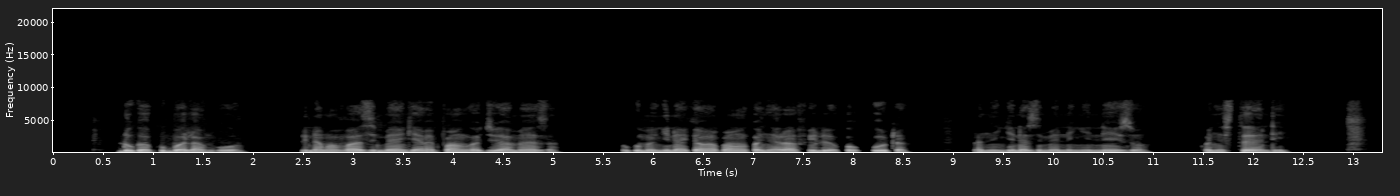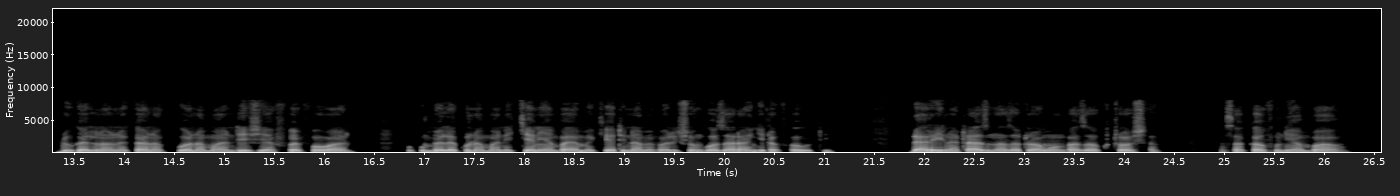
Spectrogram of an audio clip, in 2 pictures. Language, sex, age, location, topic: Swahili, male, 18-24, Nairobi, finance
